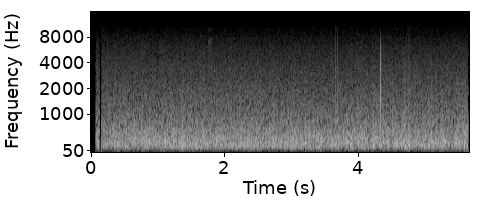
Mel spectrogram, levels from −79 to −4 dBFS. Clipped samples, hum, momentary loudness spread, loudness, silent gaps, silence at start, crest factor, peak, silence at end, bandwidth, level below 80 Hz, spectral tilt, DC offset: under 0.1%; none; 2 LU; -30 LUFS; none; 0.05 s; 26 dB; -4 dBFS; 0 s; 11.5 kHz; -56 dBFS; -6 dB/octave; under 0.1%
